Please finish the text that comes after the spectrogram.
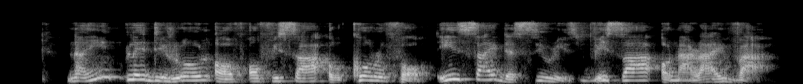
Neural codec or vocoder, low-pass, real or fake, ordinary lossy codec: codec, 16 kHz, 4.8 kbps, FACodec; 7.2 kHz; fake; Opus, 64 kbps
